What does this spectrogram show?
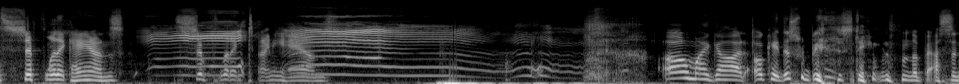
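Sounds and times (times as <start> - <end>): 
speech: 0.0 - 3.5, 6.6 - 9.5
colicky baby crying: 1.4 - 6.2.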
